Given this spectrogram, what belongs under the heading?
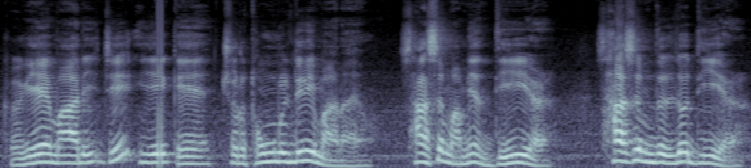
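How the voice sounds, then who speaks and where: Lively English-grammar teacher, slow drills. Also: mid-range voice. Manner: drills vocabulary, repeats words, chats to students. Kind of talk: recorded classroom lesson.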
